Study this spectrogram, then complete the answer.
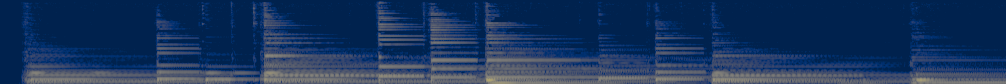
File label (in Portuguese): adagio, guitarra classica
